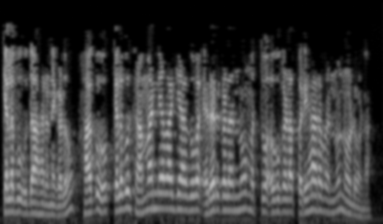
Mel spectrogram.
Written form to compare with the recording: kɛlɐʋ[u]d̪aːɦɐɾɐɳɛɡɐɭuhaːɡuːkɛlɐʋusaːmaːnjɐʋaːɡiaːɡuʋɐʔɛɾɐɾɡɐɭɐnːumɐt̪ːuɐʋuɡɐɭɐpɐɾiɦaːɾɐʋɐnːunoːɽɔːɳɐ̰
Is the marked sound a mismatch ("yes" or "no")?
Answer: yes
